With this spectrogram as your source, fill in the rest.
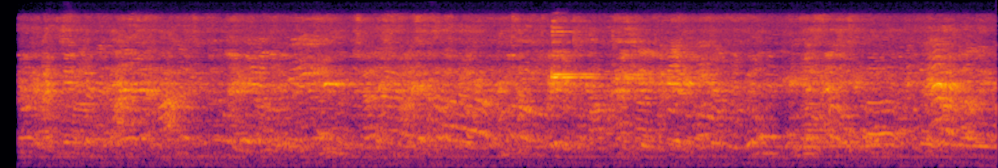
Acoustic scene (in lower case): crowded indoor space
